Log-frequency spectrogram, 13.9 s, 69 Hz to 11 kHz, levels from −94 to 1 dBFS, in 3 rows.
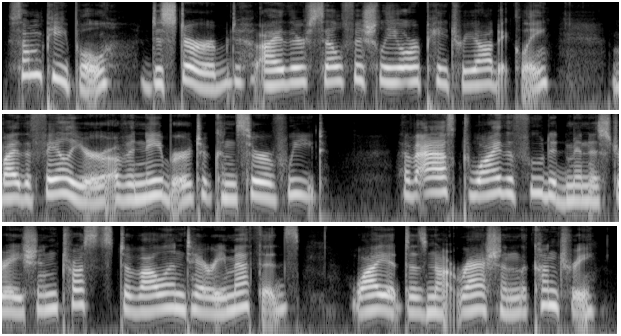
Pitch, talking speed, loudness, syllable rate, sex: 230 Hz, 145 wpm, -18 LUFS, 4.9 syllables/s, female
